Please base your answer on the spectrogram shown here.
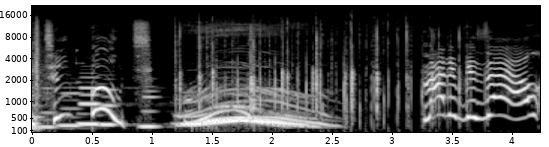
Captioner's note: clapping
